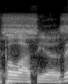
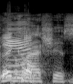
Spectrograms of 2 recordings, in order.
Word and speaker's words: Palacios: Or you could say Palacios. – No, you can't say Palacios. – They pronounce it Palacios.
